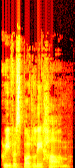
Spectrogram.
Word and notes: grievous bodily harm: British English

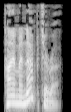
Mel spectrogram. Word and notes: hymenoptera: British English

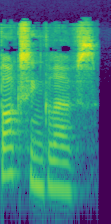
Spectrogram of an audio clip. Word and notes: boxing gloves: American English

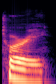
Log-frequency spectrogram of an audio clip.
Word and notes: tory: American English

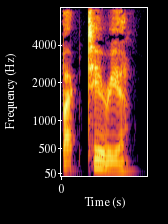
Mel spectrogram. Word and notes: bacteria: British English

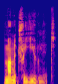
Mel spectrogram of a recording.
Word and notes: monetary unit: British English

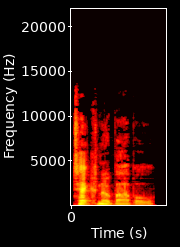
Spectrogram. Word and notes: technobabble: British English

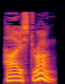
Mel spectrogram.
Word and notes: high-strung: British English

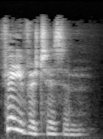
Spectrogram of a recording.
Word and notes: favoritism: British English

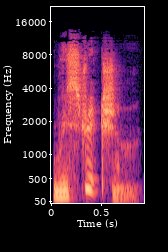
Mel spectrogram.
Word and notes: restriction: British English

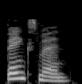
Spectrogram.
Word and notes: banksman: British English

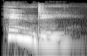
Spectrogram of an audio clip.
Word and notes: hindi: British English

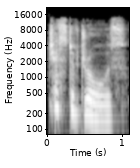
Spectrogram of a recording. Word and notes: chest of drawers: British English

